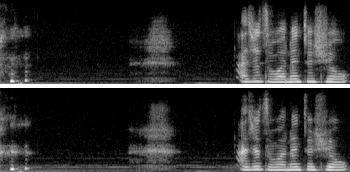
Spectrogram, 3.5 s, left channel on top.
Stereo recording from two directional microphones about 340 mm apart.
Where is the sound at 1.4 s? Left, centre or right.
Centre.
